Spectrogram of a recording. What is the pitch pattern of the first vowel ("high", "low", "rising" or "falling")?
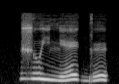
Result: falling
